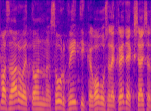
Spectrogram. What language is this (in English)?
Estonian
